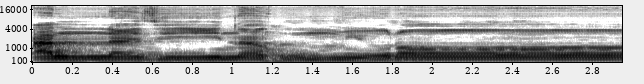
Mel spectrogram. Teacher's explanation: mim sukun bertemu dengan ya ini juga harus dibaca dengan jelas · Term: izhar syafawi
